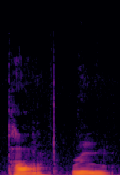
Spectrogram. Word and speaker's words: Parrawinna: Parra Parrawinna Parrawinna Parrawinna Parrawinna The emphasis is on the third syllable. We Perfect. Parrawinna Happy days.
